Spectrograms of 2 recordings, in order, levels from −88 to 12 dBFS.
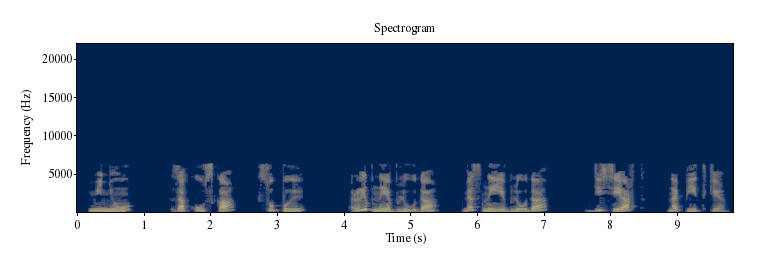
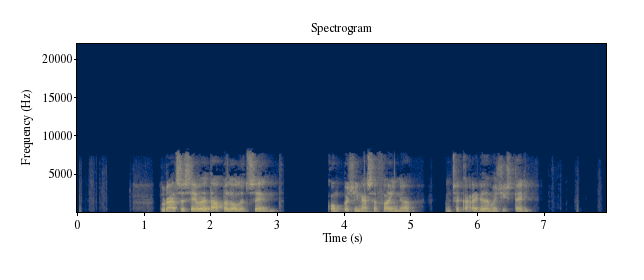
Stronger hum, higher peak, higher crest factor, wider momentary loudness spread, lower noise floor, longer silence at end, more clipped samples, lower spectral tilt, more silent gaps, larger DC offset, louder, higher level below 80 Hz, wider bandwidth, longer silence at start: neither; second, -6 dBFS vs -2 dBFS; about the same, 20 dB vs 20 dB; about the same, 12 LU vs 14 LU; about the same, under -90 dBFS vs under -90 dBFS; second, 0.1 s vs 1.1 s; neither; about the same, -4.5 dB/octave vs -3.5 dB/octave; first, 0.88-1.37 s, 2.44-2.69 s, 3.49-4.06 s, 5.49-5.75 s, 7.15-7.61 s, 8.54-8.85 s vs 3.65-3.69 s; neither; second, -25 LUFS vs -19 LUFS; about the same, -54 dBFS vs -58 dBFS; second, 6.6 kHz vs 8.4 kHz; second, 0.2 s vs 1.25 s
